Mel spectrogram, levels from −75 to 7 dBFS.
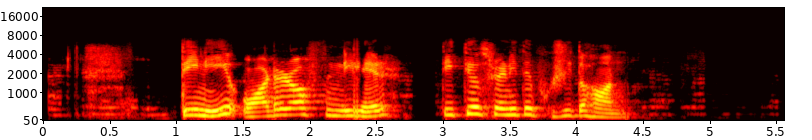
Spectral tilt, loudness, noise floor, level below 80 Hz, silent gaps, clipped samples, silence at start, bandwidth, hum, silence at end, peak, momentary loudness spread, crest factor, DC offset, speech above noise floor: -6 dB/octave; -15 LUFS; -63 dBFS; -56 dBFS; 2.84-2.93 s; under 0.1%; 0.05 s; 7.2 kHz; none; 1.2 s; 0 dBFS; 19 LU; 16 dB; under 0.1%; 49 dB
